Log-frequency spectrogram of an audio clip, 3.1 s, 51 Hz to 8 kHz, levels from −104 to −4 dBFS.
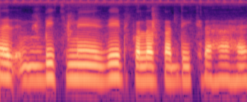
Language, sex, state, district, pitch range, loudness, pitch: Hindi, female, Bihar, Kaimur, 155-170 Hz, -19 LUFS, 160 Hz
